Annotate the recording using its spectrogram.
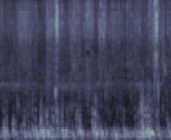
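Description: Wind buffeting a phone's microphone: a loud, uneven low rumble.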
